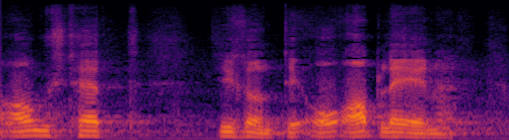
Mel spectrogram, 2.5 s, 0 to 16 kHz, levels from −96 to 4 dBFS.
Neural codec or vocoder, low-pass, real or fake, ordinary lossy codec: autoencoder, 48 kHz, 128 numbers a frame, DAC-VAE, trained on Japanese speech; 14.4 kHz; fake; AAC, 48 kbps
